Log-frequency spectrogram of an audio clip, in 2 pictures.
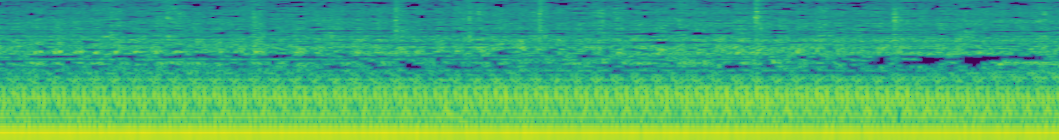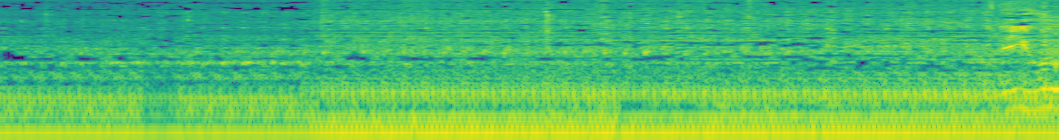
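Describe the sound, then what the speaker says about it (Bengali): A fishing trawler's engine drones low and steady while a pump clears bilge water from the hull. The hum stays loud and constant, and the pitch shifts and grows slightly louder partway through. No one speaks. "এদিকে এই যে ট্রলারের নিচের যে জল জমে থাকে সেটাকে পাম্প করে কিন্তু বাইরে বের করে দেওয়া হচ্ছে।"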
